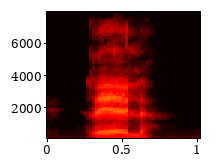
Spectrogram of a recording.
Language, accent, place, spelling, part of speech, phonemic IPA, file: French, France, Lyon, réelles, adjective, /ʁe.ɛl/, LL-Q150 (fra)-réelles.wav
- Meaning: feminine plural of réel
